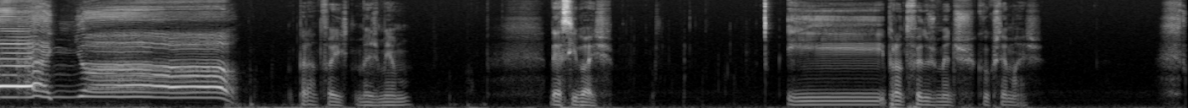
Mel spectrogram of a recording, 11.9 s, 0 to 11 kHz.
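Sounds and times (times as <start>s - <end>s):
man yelling a shocked cry at a bad shower: 0.0s - 2.4s
speech: 3.2s - 4.2s, 5.5s - 6.2s, 7.9s - 10.5s, 11.6s - 11.8s.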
